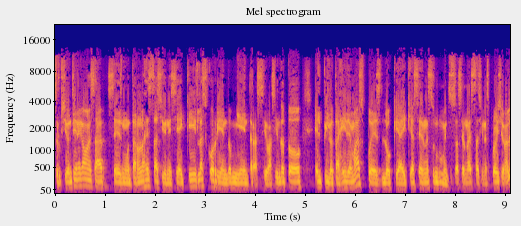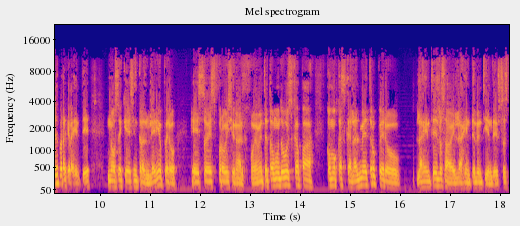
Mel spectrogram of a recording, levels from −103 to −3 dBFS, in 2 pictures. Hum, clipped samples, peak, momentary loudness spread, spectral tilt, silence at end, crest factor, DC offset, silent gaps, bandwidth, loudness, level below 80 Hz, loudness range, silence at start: none; under 0.1%; -4 dBFS; 3 LU; -4 dB/octave; 0 s; 14 dB; under 0.1%; none; 13.5 kHz; -18 LUFS; -56 dBFS; 1 LU; 0 s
